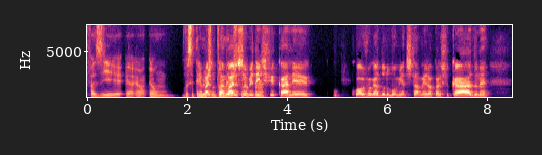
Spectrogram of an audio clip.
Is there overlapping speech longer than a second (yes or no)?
yes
